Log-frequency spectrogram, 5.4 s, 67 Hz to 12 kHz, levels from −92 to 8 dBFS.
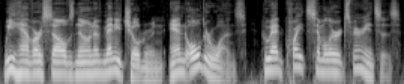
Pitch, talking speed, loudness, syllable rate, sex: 135 Hz, 165 wpm, -17 LUFS, 5.2 syllables/s, male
